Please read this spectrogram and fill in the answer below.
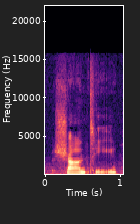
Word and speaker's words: shanti: lot of Sanskrit words the word for peace is a two syllable word shanti so you can inhale on the first syllable tion and exhale on the second syllable those are two mantras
